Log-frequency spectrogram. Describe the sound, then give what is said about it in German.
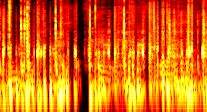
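Dense crackling and crunching, a busy run of rapid irregular snaps that continues throughout, with only a brief gap partway through. “jetzt knastert und knuspert es.”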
